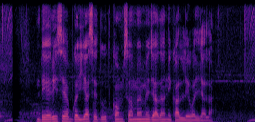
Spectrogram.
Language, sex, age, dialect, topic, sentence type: Bhojpuri, male, 18-24, Western, agriculture, statement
